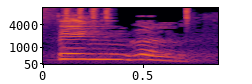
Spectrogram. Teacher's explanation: Penagal, it becomes penagal. So the voiceless velar consonant ka changed to a voiced velar consonant ga under the influence of the preceding vowel retroflex, preceding voiced retroflex na. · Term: progressive assimilation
